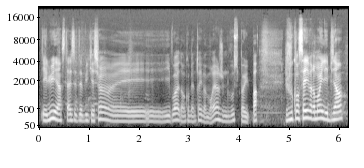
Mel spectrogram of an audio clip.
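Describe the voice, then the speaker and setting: A woman's voice: deep voice, fast talker, slight background noise. A woman chatting casually as an interview guest, hesitant, with many fillers and restarts. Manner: tacks on "and so on" often. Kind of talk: casual chat.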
